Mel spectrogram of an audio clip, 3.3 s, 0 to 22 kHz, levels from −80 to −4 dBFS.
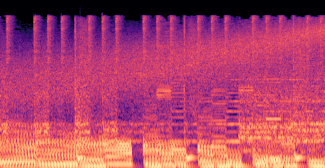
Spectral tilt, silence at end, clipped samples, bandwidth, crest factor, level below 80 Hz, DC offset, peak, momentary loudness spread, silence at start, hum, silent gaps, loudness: -4.5 dB/octave; 0 s; under 0.1%; 16.5 kHz; 10 dB; -14 dBFS; under 0.1%; 0 dBFS; 2 LU; 0 s; none; none; -11 LUFS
